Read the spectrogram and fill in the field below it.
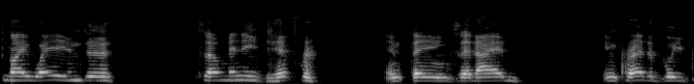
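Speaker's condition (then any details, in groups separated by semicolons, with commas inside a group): Cerebral palsy; trouble with breath control earlier in recording, needs to catch breath at times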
